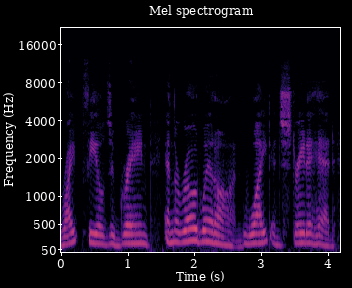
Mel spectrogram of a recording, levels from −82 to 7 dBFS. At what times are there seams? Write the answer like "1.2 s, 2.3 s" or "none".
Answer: 2.7 s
